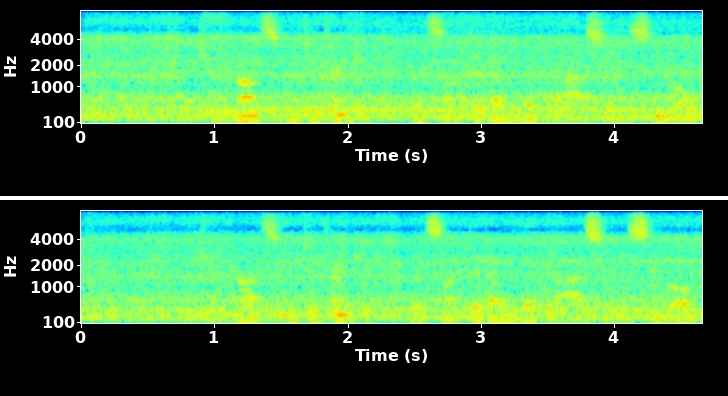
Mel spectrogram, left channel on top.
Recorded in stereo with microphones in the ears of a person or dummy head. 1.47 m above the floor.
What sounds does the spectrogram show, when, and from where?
0.9 s a man speaking: centre (ahead or behind), 1.2 m; by 4.6 s 70° right (ahead or behind), 1.5 m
